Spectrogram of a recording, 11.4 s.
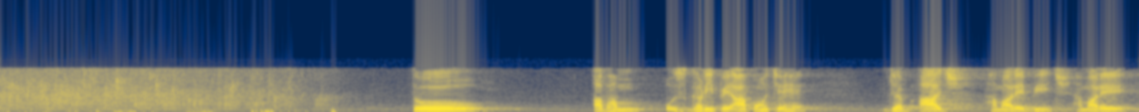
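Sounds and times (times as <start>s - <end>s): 
loud applause: 0.0s - 3.4s
speech: 4.1s - 4.5s, 6.0s - 8.2s, 8.8s - 11.3s.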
